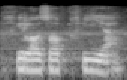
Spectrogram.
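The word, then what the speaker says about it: philosophia: A gente vai ter que pronunciar o P e o H como única possibilidade. Filosofia.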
